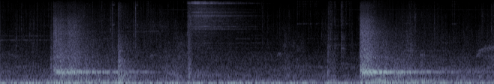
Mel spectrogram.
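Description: A game's sound effects whoosh and ring out with a low tone.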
